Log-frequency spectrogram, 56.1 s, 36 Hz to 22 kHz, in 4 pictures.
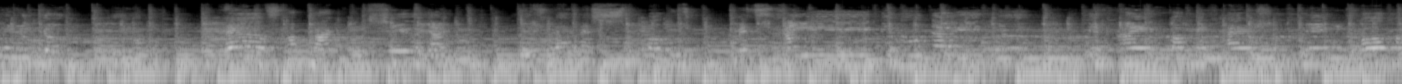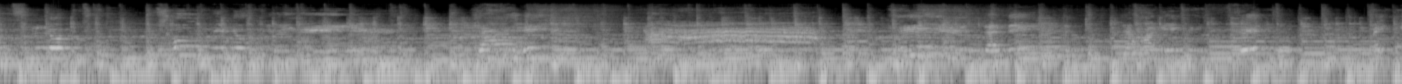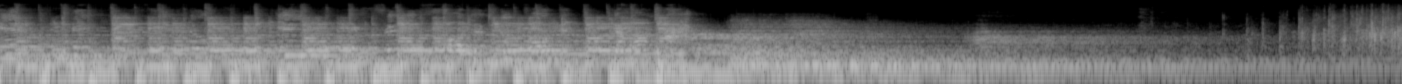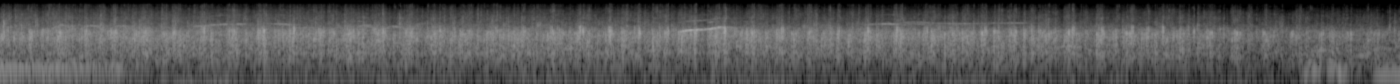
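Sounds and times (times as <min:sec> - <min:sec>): man singing: 0:00.0 - 0:35.1
live band playing: 0:00.0 - 0:37.5, 0:40.1 - 0:46.0.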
